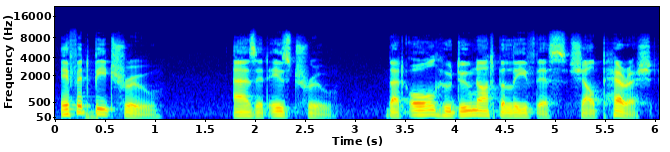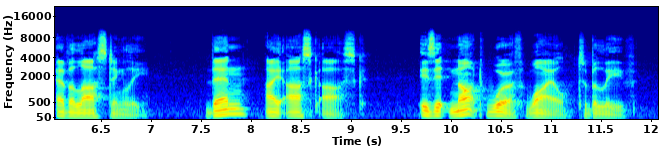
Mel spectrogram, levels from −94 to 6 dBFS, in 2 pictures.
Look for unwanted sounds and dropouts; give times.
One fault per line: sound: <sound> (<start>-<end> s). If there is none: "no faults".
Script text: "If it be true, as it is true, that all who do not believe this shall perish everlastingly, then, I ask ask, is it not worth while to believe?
no faults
